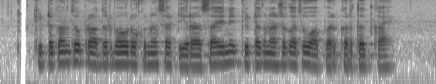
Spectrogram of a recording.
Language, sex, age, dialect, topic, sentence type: Marathi, male, 18-24, Southern Konkan, agriculture, question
